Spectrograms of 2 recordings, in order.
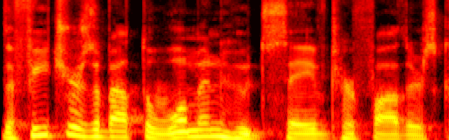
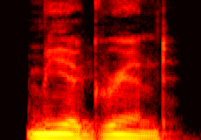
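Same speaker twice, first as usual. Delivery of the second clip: plain reading voice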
